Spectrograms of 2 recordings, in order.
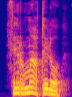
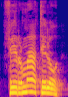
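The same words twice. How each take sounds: First: First call pitched up high, mock yell; a hint of an angry rat crying out. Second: The rat's cry builds to its peak; yelling rat. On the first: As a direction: rat starting to call after the boat. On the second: Acted. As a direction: rat yelling at the straws to stop the boat. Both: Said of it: "come gridava".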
